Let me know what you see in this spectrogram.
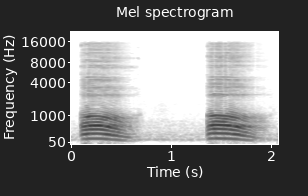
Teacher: the diphthong omega with yota subscript we read just the sound of the omega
